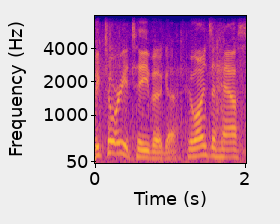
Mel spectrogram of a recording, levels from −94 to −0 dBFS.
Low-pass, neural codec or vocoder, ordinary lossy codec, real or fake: 7.2 kHz; none; Opus, 24 kbps; real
